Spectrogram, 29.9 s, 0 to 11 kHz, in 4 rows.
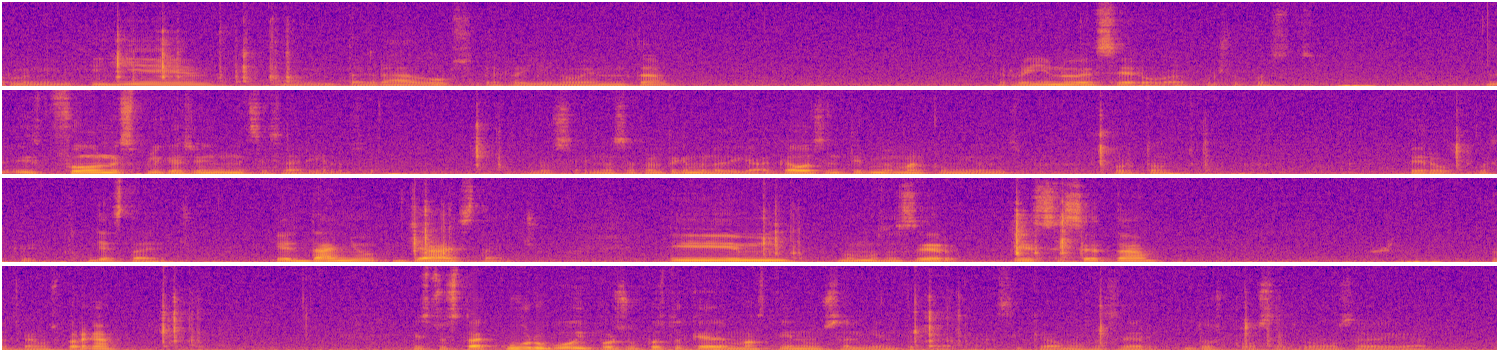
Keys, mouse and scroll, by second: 0.2-1.5 typing, 2.6 middle click, 3.7-5.5 drag, 6.4-7.5 drag, 8.0-9.4 drag, 9.7 s, 11.4 click, 11.9 middle click, 12.5-13.0 scroll up 1, 13.0 shift+middle click, 14.1 middle click, 14.7 shift+middle click, 15.9-17.2 drag, 17.2 alt+Tab, 19.0 alt+Tab, 19.9 z, 22.3 click, 23.4 alt+Tab, 27.2 alt+Tab, 28.5 ctrl+r.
